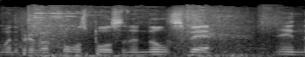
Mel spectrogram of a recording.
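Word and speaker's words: Voorspoels: to pronounce his surname, just say Force Pulse. Say it like you would say Cassing with a bit of a lisp. With his E. So it's Mitch, Crepo, Force Pulse.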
